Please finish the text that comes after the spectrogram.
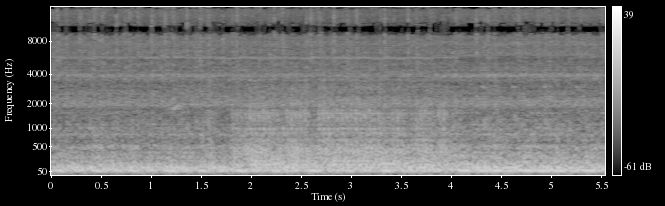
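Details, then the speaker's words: V8 HQ ute revived after 20 years, just after an oil change, exhaust refit and alternator wire fix: a deep, smooth V8 burble holding a steady beat with no ticking, knocking or skipping, burning off on the manifolds; normal idle. "That sounds so much better. Listen to this thing. It's burning off a bit on the manifolds, but this thing's an absolute sweetheart now."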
